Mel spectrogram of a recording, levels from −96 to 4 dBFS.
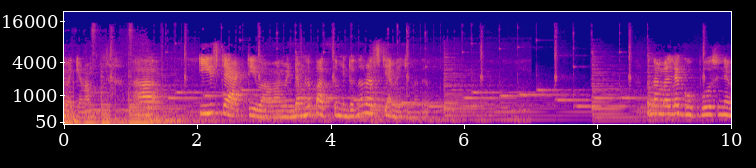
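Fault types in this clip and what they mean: Wi-Fi interference: a nearby radio's beacon rectified in the circuit, heard as a faint tick every 102.4 ms, about 30 dB down, until 6.02 s.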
